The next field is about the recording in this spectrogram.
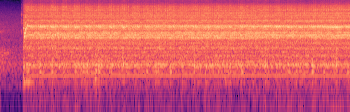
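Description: Welder fires up to a steady motor whine with fan hum, holding even pitch as wire feeds smoothly; the feed mechanism sounds healthy.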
